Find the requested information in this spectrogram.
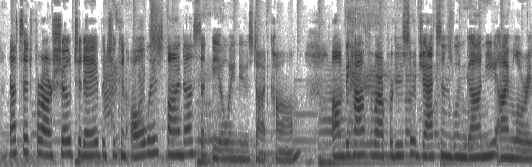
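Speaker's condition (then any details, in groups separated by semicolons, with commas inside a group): No condition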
